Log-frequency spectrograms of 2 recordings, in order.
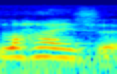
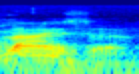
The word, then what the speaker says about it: Liza: like your name pronounced yeah it's Liza Liza with a z right Liza yes sir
